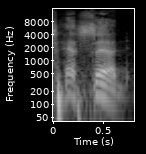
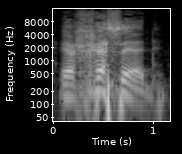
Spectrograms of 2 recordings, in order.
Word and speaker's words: chesed: God even describes himself as Hesed. That, and I think if I was really pronouncing it correctly, it's got that CH at the beginning, chesed, that how we'd pronounce those Jewish words.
